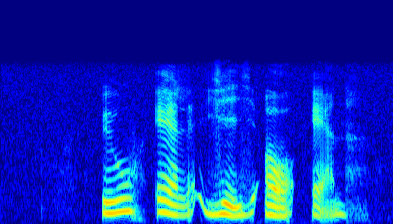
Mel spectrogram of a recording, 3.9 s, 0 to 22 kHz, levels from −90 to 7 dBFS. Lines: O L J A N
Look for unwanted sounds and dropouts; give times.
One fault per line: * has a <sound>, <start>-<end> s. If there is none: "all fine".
all fine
